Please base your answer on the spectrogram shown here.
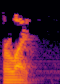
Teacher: R 有弱化现象，直接发成 R，嘴巴打开一点点，舌头卷一下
